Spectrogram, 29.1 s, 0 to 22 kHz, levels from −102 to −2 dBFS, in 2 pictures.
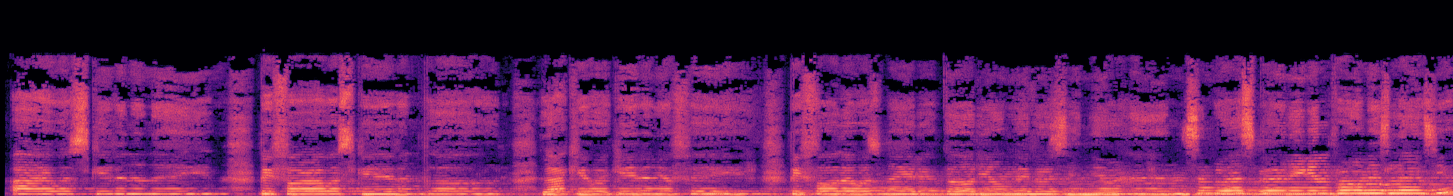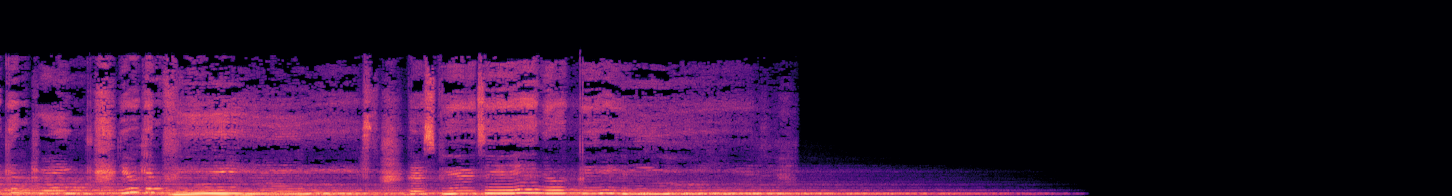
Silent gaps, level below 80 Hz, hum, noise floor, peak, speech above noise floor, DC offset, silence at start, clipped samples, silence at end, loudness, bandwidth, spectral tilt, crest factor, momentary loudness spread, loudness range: none; -62 dBFS; none; -53 dBFS; -4 dBFS; 32 dB; under 0.1%; 0.1 s; under 0.1%; 4.5 s; -21 LUFS; 16 kHz; -3.5 dB/octave; 18 dB; 12 LU; 6 LU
